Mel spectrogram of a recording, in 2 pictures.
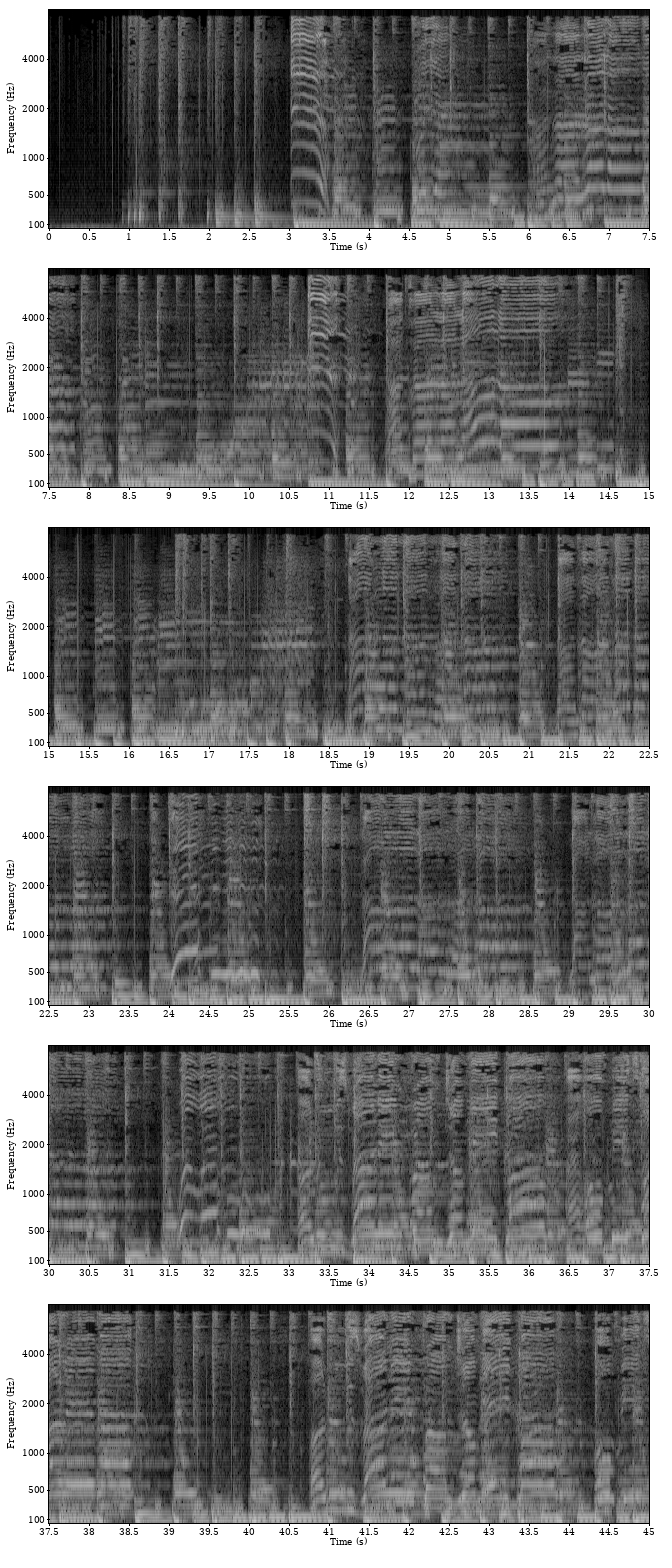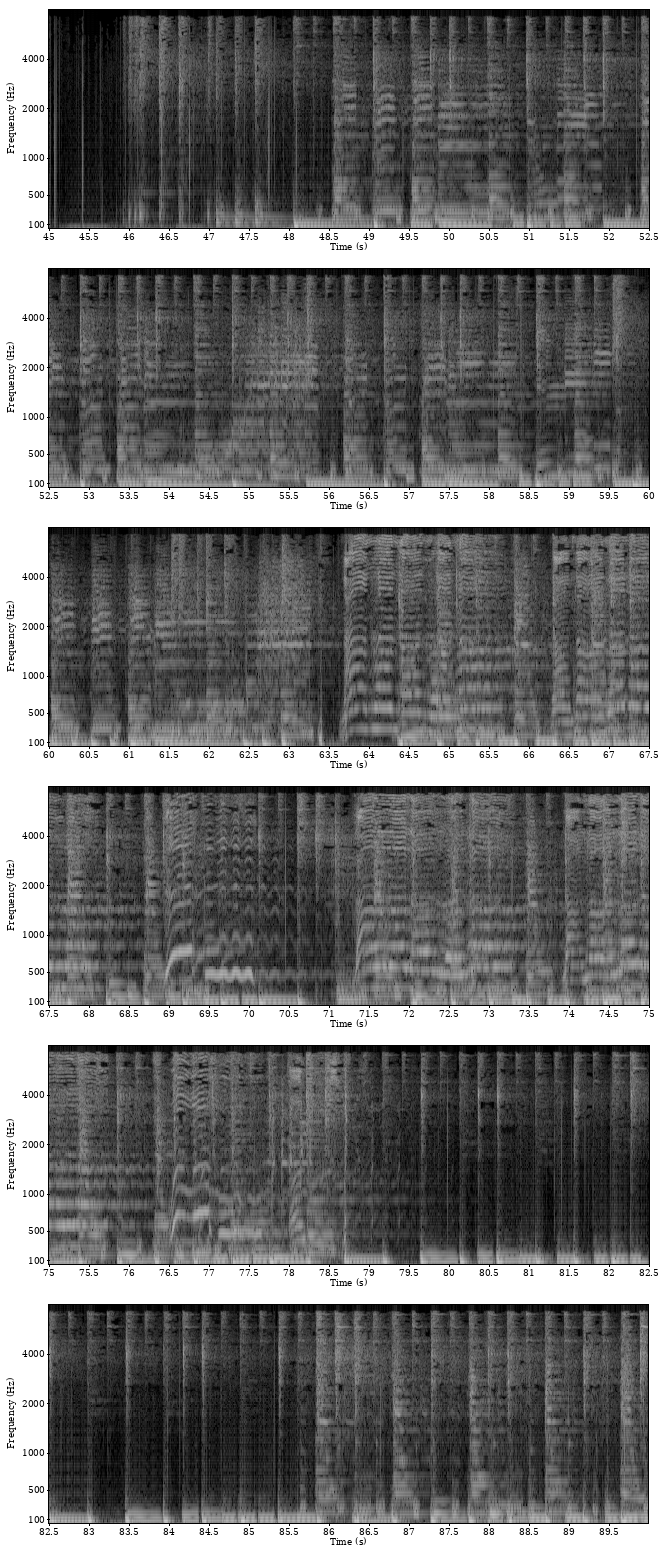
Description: Nice Roots Vocal. Rec At Black Ark.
